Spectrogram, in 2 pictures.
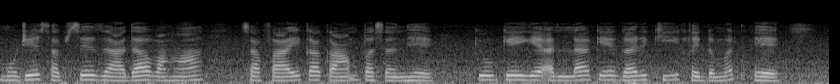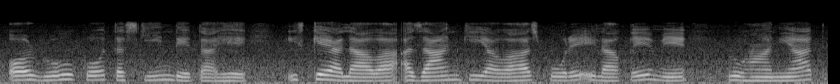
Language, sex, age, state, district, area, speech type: Urdu, female, 18-30, Delhi, North East Delhi, urban, spontaneous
